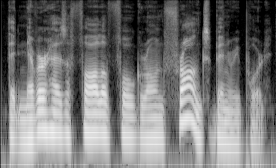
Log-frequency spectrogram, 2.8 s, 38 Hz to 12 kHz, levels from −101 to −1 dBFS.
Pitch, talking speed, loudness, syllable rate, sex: 110 Hz, 240 wpm, -17 LUFS, 5.6 syllables/s, male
